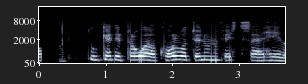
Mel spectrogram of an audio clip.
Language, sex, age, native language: Icelandic, female, 14, Icelandic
